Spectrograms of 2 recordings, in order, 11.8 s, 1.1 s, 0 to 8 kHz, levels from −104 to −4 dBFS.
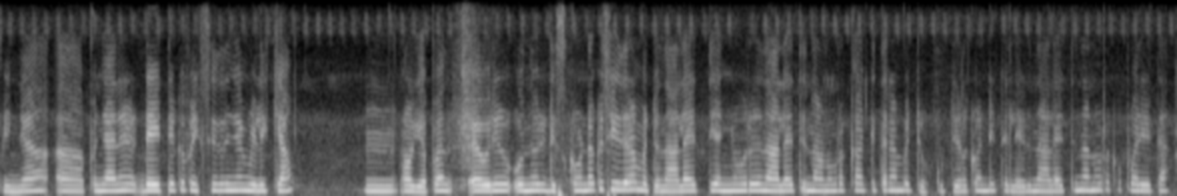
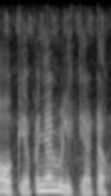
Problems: low volume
